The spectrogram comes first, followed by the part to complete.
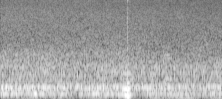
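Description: Honeybees of a newly hived swarm buzzing steadily around the hive entrance, where workers are guiding the rest of the swarm in. A single brief knock about a second in.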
